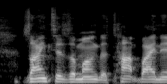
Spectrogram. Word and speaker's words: Zients: Chief of Staff Jeff Zients, I believe is how you pronounce his name, Zients. Zients is among the top Biden administration aides, according to the Washington Times.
